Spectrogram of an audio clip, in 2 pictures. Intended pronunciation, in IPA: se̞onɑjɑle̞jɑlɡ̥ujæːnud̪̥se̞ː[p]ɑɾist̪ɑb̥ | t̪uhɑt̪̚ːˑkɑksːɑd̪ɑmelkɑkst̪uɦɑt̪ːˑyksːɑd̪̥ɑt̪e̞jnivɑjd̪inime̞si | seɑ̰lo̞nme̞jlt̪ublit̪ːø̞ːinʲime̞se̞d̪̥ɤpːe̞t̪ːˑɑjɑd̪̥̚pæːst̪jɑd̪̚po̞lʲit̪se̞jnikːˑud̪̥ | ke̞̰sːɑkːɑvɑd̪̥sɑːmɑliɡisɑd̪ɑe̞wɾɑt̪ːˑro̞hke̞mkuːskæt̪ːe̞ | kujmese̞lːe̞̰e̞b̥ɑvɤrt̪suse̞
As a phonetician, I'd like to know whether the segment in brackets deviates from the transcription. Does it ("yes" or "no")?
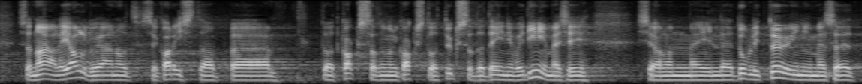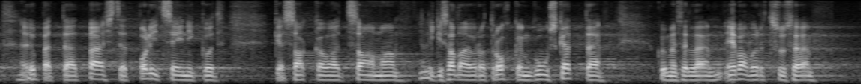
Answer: yes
